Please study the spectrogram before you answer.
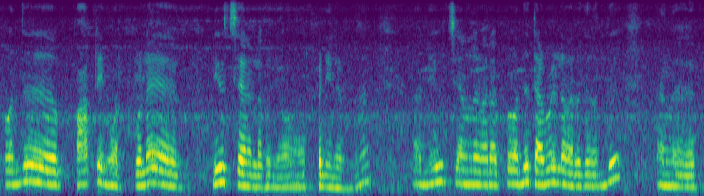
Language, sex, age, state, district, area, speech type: Tamil, female, 45-60, Tamil Nadu, Viluppuram, urban, spontaneous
